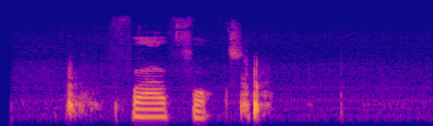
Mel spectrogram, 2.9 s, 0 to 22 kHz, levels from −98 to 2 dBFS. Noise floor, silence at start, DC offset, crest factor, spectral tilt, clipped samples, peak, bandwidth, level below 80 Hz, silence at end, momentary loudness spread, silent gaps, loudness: -65 dBFS; 0.45 s; under 0.1%; 26 dB; -5.5 dB/octave; under 0.1%; -4 dBFS; 13.5 kHz; under -90 dBFS; 1.1 s; 7 LU; none; -29 LUFS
